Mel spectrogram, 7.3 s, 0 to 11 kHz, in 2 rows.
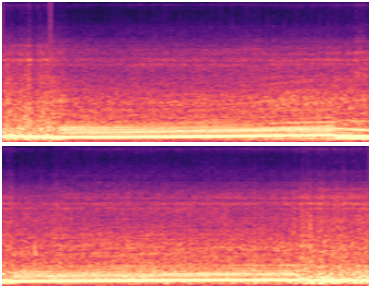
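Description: Harley-Davidson Sportster 48's air-cooled V-twin under way, its pitch climbing steadily as it accelerates, then dropping at a gear change about three and a half seconds in and running steady after that.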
